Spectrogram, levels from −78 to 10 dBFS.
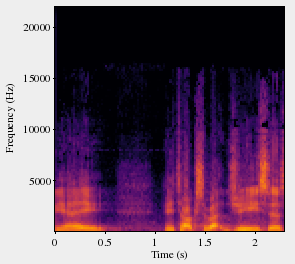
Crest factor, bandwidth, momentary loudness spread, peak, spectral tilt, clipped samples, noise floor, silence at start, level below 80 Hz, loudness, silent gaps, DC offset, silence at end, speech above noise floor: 14 dB; 16 kHz; 9 LU; 0 dBFS; -4.5 dB/octave; under 0.1%; -40 dBFS; 0 s; -50 dBFS; -13 LUFS; none; under 0.1%; 0 s; 27 dB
